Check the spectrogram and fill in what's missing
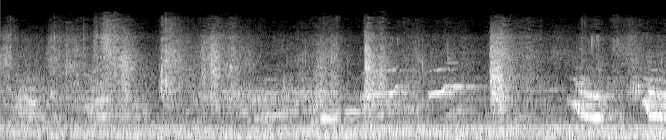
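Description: Turkeys and chickens on a small farm give repeated short gobbles and clucks, moderately close and fairly faint, over a low background hum.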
